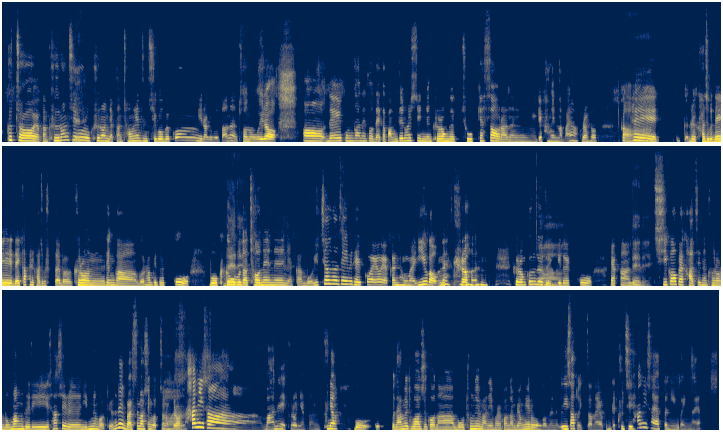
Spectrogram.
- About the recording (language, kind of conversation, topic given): Korean, unstructured, 꿈꾸는 직업이 있으신가요, 그 이유는 무엇인가요?
- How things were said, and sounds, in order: other background noise; laughing while speaking: "그런"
